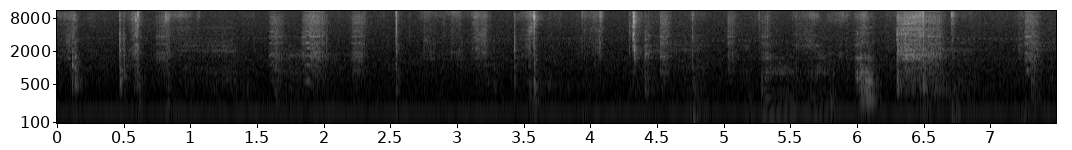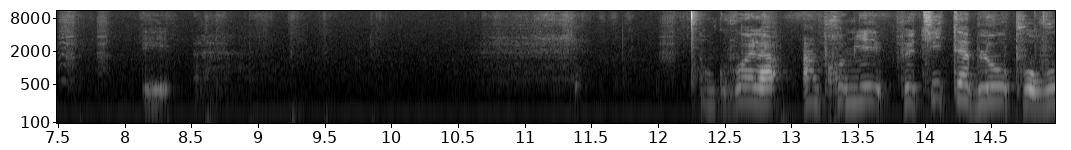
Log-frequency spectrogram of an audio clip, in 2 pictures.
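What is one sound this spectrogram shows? Playing cards tap and slide softly on a table.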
